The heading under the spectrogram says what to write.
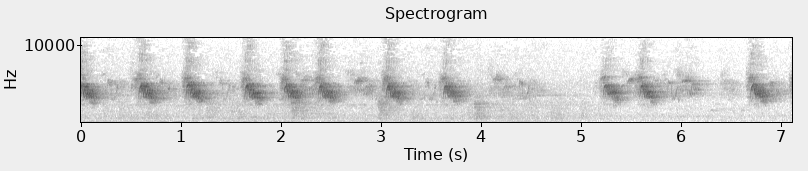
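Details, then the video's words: In Hull, UK, a male house sparrow calls from the roof by his nest, giving bright single chirps in loose clusters with short pauses between, over a low steady hum. "House Sparrow calling from roof by his nest"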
